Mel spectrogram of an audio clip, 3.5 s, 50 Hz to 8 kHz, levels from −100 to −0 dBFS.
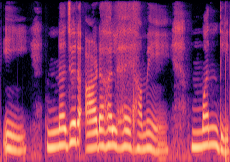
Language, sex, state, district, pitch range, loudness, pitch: Hindi, female, Bihar, West Champaran, 215-265 Hz, -14 LUFS, 240 Hz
